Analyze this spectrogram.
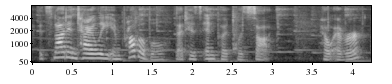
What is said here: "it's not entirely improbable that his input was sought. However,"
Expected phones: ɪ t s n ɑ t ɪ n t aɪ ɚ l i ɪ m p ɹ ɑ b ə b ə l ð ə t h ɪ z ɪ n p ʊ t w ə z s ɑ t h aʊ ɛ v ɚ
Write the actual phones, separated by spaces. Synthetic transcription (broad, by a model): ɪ t s n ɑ t ɪ n t aɪ ɚ l i ɪ m p ɹ ɑ b ə b ə l ð ə t h ɪ z ɪ n p ʊ t w ə z s ɑ t h aʊ ɛ v ɚ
